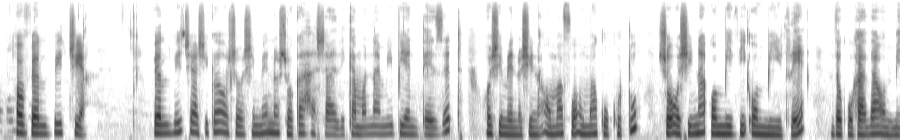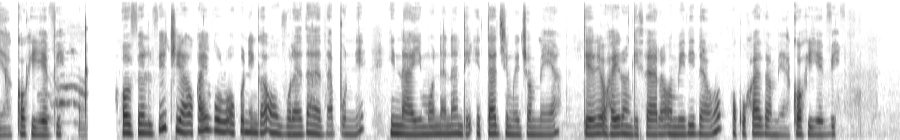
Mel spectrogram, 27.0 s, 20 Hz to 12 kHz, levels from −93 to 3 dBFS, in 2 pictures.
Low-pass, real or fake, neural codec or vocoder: 10.8 kHz; real; none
